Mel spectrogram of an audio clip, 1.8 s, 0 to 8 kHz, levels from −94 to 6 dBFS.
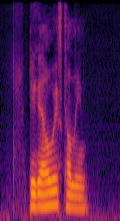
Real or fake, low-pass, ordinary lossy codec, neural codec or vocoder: fake; none; none; codec, 16 kHz, 1 kbps, FreqCodec, larger model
